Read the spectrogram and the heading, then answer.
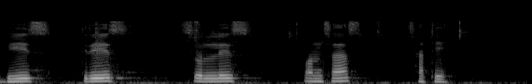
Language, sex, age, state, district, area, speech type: Assamese, male, 18-30, Assam, Barpeta, rural, spontaneous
